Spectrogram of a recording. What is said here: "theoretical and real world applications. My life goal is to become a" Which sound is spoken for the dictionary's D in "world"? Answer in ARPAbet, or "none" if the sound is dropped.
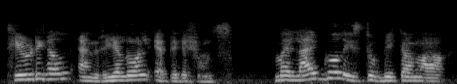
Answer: none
